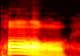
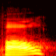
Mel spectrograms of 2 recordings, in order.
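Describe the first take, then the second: First: The vowel is long and drawn out. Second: The vowel is short and plain. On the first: "down in Texas, they call him Paul, and they drag it out" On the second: "they just say Paul"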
